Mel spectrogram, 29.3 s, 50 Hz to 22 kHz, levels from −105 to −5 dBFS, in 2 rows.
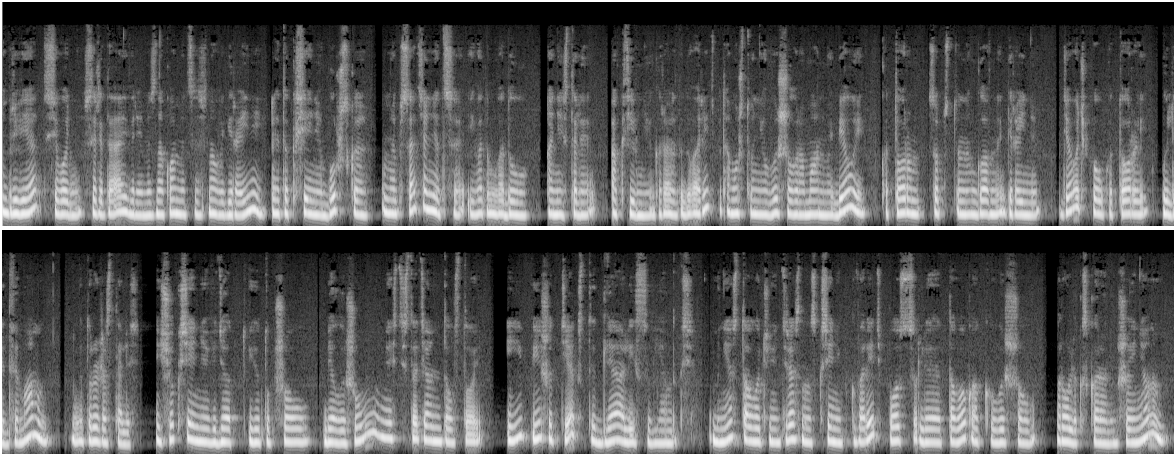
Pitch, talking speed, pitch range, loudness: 210 Hz, 155 wpm, 200-235 Hz, -19 LUFS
